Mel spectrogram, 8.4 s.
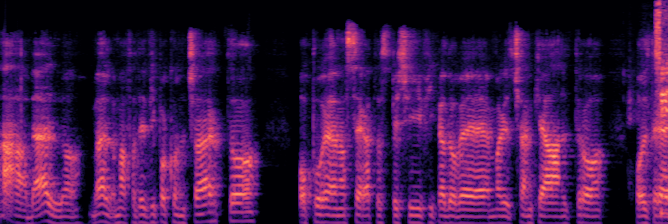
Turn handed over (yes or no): yes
